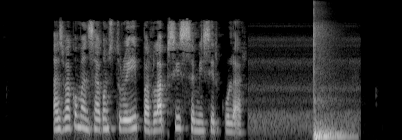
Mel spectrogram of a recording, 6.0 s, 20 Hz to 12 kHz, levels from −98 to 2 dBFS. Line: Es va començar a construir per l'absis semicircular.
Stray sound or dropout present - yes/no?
yes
